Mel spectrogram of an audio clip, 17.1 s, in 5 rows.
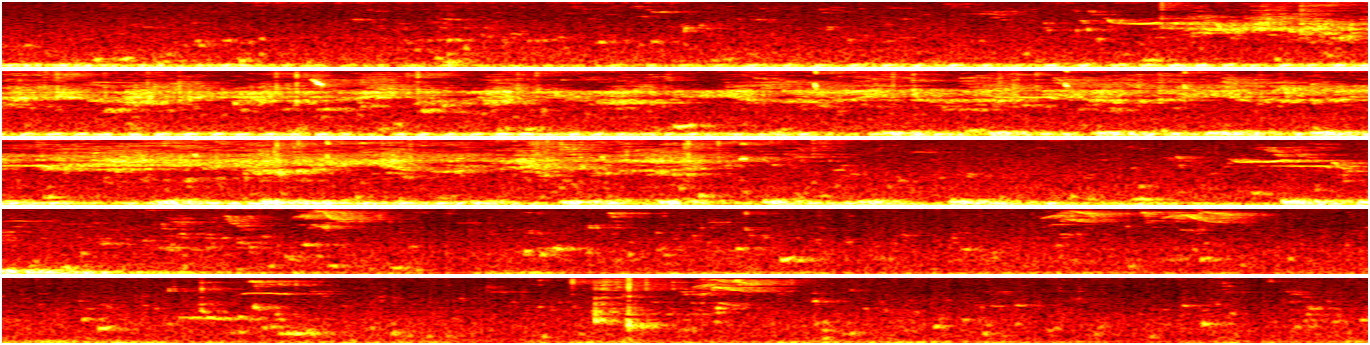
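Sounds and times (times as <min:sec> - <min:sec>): faint low rumble: 0:00.0 - 0:11.5
small birds chirping: 0:00.9 - 0:11.9.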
